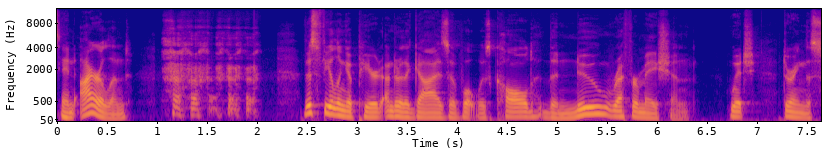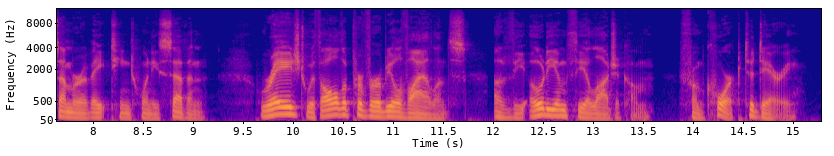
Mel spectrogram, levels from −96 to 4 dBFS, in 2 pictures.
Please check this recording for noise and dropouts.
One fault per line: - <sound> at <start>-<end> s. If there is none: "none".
- laugh at 1.0-2.1 s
